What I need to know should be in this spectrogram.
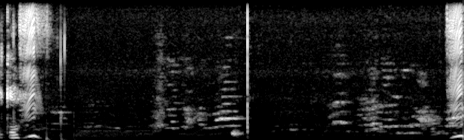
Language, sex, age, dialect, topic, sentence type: Magahi, female, 18-24, Northeastern/Surjapuri, agriculture, statement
